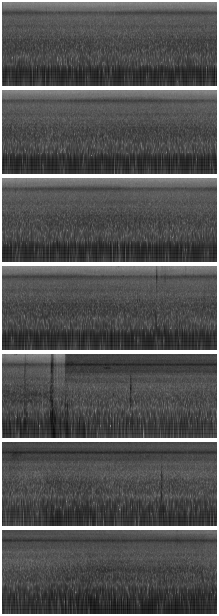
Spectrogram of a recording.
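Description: Semi-truck diesel engine idling, heard inside the cab. About two-thirds through comes a sharp click, after which a high hiss joins, and the engine grows louder near the end as the truck pulls away.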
